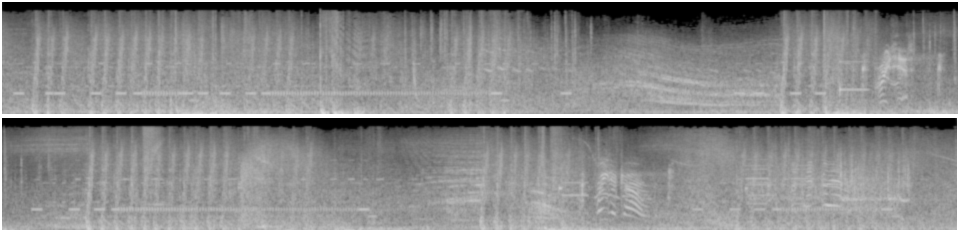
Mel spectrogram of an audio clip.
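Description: A starfighter engine roars steadily.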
